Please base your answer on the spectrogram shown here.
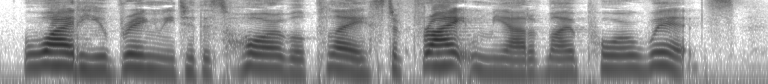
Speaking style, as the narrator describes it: cried my lady peevishly

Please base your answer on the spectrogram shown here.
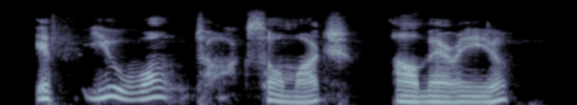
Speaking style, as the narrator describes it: said Miss Hunt in a very soft voice

